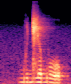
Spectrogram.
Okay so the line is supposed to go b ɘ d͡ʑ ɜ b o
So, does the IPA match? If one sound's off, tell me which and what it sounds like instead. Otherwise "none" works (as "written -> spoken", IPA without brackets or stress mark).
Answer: ɜ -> ɛ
